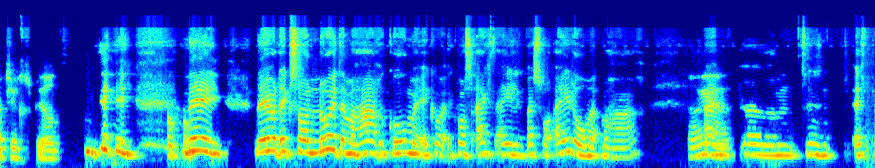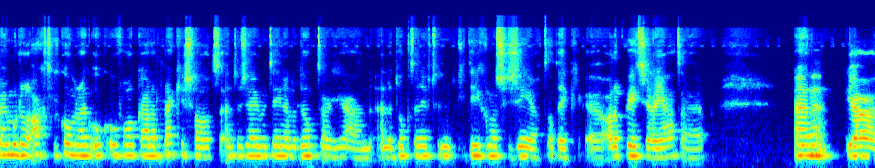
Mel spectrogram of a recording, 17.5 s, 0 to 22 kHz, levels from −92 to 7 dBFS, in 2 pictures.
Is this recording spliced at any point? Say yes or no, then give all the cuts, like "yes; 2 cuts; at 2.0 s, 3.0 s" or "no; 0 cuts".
no; 0 cuts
